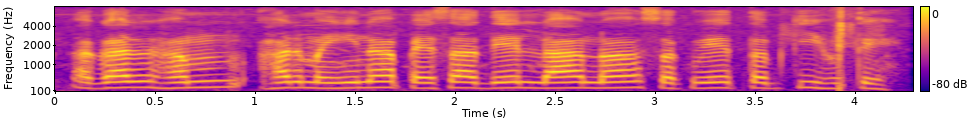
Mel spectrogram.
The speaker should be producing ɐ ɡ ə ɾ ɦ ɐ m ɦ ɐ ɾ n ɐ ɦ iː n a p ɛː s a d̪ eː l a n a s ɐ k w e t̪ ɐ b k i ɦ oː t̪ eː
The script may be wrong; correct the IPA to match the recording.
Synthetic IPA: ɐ ɡ ə ɾ ɦ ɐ m ɦ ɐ ɾ m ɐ ɦ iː n a p ɛː s a d̪ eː l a n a s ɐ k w e t̪ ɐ b k i ɦ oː t̪ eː

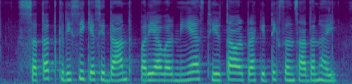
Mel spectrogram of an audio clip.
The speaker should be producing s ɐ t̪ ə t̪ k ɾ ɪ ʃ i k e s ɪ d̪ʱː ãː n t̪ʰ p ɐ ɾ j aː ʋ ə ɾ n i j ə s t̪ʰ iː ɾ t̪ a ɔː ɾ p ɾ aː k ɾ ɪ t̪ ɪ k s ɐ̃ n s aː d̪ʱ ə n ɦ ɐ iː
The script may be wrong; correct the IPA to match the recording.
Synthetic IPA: s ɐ t̪ ə t̪ k ɾ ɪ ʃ i k e s ɪ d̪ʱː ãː n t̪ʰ p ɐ ɾ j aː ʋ ə ɾ n i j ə s t̪ʰ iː ɾ t̪ a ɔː ɾ p ɾ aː k ɾ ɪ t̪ ɪ k s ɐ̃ n s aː d̪ʱ ə n ɦ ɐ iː

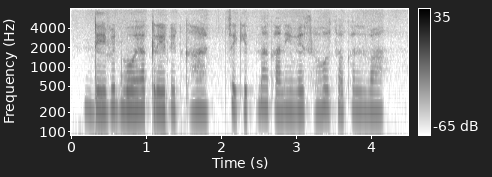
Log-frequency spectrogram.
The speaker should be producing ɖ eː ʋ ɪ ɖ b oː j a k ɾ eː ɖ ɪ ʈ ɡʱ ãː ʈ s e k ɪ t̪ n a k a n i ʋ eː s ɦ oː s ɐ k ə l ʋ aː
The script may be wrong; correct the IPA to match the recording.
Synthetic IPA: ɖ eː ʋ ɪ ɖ b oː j a k ɾ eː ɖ ɪ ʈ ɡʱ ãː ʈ s e k ɪ t̪ n a k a n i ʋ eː s ɦ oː s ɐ k ə l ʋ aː

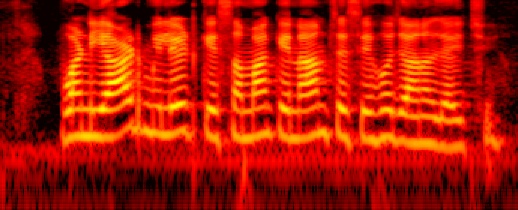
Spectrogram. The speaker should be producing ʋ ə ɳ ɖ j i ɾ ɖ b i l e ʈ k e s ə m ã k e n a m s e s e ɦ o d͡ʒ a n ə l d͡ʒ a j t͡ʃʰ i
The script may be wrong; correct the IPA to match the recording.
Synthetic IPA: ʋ ə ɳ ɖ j a ɾ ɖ m i l e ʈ k e s ə m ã k e n a m s e s e ɦ o d͡ʒ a n ə l d͡ʒ a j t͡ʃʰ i

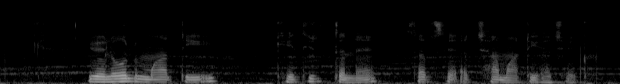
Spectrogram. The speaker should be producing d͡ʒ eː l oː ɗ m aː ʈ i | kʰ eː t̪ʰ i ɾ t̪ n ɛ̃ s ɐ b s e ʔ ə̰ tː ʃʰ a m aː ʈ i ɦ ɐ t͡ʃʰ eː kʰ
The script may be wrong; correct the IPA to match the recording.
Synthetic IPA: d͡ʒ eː l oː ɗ m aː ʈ i | kʰ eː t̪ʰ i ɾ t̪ n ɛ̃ s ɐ b s e ʔ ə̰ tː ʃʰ a m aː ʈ i ɦ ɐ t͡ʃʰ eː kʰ

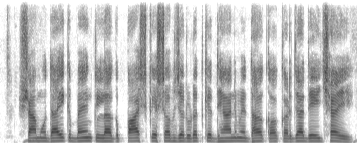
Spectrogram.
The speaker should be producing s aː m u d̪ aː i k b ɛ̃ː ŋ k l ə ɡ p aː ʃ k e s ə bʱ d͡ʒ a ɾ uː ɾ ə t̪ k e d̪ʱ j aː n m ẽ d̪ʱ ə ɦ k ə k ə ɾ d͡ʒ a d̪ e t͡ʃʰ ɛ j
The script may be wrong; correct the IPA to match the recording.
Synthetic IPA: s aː m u d̪ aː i k b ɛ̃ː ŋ k l ə ɡ p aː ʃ k e s ə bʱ d͡ʒ ə ɾ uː ɾ ə t̪ k e d̪ʱ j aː n m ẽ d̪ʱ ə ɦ k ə k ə ɾ d͡ʒ a d̪ e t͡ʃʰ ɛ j

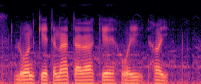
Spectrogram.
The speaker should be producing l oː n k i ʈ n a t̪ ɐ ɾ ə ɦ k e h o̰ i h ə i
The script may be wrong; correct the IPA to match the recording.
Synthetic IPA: l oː n k e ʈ n a t̪ ə ɾ ə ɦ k e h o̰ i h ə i

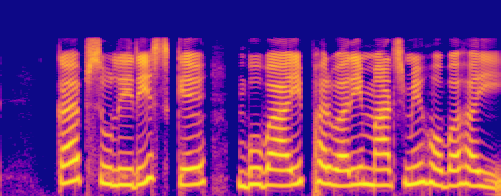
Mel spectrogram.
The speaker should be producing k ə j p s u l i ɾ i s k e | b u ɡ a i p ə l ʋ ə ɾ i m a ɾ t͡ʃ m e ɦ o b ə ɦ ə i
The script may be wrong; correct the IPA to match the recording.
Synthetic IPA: k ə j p s u l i ɾ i s k e | b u b a i pʰ ə ɾ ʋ ə ɾ i m a ɾ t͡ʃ m e ɦ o b ə ɦ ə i

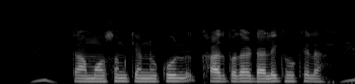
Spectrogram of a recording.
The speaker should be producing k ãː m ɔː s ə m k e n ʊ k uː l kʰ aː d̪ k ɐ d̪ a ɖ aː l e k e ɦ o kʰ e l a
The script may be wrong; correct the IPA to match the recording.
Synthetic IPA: k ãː m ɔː s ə m k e n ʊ k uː l kʰ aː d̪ p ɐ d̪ a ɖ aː l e k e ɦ o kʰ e l a

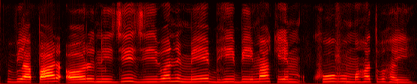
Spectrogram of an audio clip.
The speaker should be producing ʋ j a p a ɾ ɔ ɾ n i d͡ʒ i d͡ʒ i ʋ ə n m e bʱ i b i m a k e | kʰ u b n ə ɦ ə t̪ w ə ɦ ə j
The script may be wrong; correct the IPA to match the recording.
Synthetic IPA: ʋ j a p a ɾ ɔ ɾ n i d͡ʒ i d͡ʒ i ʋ ə n m e bʱ i b i m a k e | kʰ u b m ə ɦ ə t̪ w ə ɦ ə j

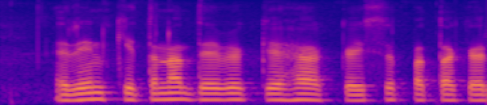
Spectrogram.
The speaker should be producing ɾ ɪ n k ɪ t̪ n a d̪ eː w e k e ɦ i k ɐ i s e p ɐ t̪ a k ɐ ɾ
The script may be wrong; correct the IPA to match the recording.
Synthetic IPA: ɾ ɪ n k ɪ t̪ n a d̪ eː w e k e ɦ ɛ k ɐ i s e p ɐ t̪ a k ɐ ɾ

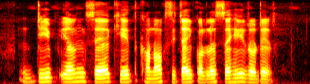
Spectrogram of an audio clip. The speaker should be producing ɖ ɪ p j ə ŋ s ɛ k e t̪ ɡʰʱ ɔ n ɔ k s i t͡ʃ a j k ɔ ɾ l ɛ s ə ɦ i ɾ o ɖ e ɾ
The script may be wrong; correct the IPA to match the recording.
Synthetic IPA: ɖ i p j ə ŋ s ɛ kʰ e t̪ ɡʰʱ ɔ n ɔ k s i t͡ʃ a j k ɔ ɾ l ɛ s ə ɦ i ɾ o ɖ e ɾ

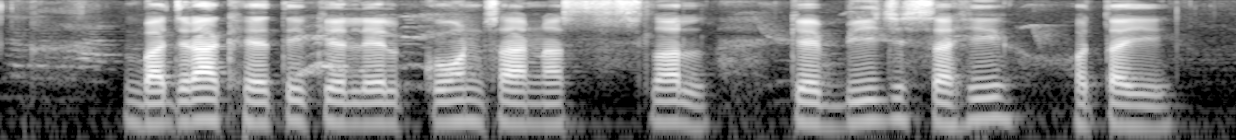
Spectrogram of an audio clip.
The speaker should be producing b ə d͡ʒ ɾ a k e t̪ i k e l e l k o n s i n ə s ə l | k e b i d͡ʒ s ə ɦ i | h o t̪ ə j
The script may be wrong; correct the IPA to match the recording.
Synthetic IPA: b ə d͡ʒ ɾ a kʰ e t̪ i k e l e l k o n s a n ə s ə l | k e b i d͡ʒ s ə ɦ i | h o t̪ ə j

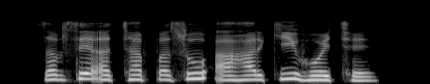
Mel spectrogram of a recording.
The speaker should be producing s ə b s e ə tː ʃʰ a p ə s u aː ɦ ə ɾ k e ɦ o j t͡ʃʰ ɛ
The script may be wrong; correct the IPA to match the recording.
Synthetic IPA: s ə b s e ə tː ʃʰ a p ə s u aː ɦ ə ɾ k i ɦ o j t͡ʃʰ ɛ

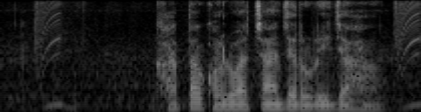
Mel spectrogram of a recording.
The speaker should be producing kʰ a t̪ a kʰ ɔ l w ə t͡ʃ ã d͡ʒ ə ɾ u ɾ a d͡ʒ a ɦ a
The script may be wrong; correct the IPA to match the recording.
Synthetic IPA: kʰ a t̪ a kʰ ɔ l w a t͡ʃ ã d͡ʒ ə ɾ u ɾ i d͡ʒ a ɦ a

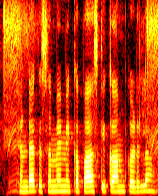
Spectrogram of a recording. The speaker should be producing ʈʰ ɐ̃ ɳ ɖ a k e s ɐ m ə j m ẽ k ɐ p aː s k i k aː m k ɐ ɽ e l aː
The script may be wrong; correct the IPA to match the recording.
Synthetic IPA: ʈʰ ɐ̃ ɳ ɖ a k e s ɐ m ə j m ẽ k ɐ p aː s k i k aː m k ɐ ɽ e l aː

